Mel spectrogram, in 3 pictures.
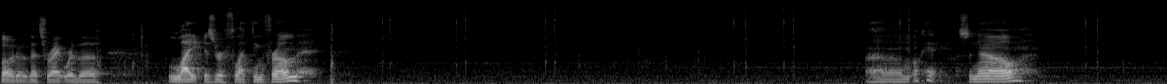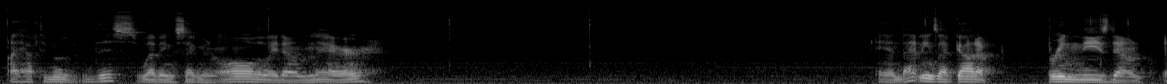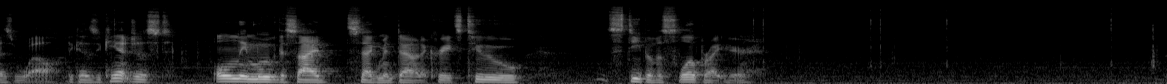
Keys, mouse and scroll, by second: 3.4 click, 4.1 click, 5.0 click, 6.1 scroll up 3, 6.9 click, 7.4 click, 8.6 click, 10.4 click, 11.3-14.0 drag, 15.7-17.2 drag, 20.5 click, 22.1 click, 22.5-24.1 drag, 30.5 click, 31.6 shift+click.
